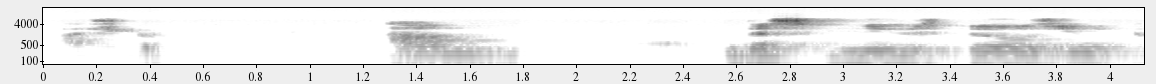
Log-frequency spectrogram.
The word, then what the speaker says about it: Leicester: It looks like Gloucester, but it's pronounced Leicester.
